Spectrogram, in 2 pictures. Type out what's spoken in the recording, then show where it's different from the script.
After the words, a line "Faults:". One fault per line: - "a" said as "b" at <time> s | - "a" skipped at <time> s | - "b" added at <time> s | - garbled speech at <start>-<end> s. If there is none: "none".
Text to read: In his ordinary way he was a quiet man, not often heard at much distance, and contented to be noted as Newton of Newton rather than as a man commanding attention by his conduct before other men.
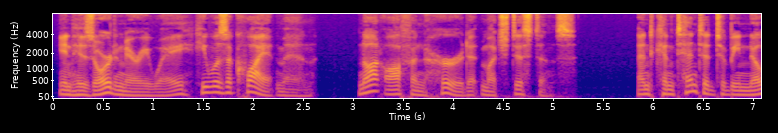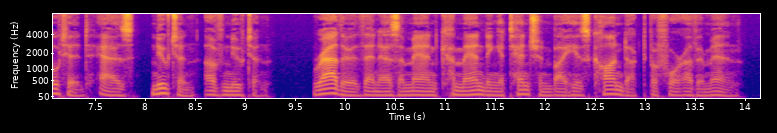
In his ordinary way he was a quiet man, not often heard at much distance, and contented to be noted as Newton of Newton rather than as a man commanding attention by his conduct before other men.
Faults:
none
